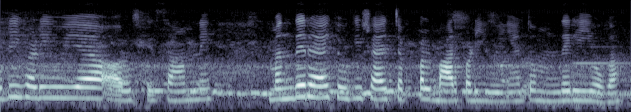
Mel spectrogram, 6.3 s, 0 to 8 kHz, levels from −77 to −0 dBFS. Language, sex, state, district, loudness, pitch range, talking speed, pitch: Hindi, female, Maharashtra, Sindhudurg, -16 LUFS, 205-270 Hz, 190 wpm, 225 Hz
